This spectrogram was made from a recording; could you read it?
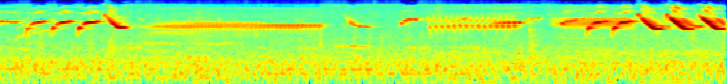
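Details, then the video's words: Canary, a bird kept in Indonesia and descended from wild Canary Islands stock, in lively song: fast descending chirps, a long steady rolling trill, a buzzy rattle, then sharp rising whistled sweeps repeated rapidly. "Burung Kenari Gacor Juara Mantap"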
